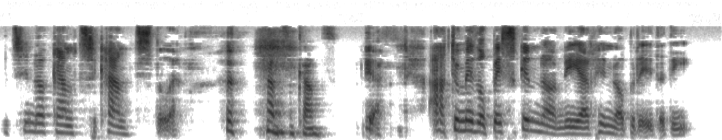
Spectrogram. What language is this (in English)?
Welsh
